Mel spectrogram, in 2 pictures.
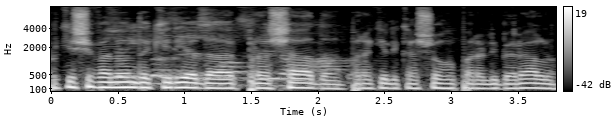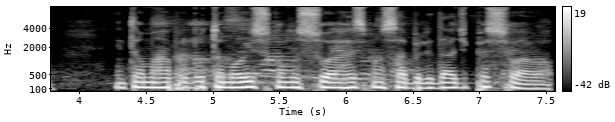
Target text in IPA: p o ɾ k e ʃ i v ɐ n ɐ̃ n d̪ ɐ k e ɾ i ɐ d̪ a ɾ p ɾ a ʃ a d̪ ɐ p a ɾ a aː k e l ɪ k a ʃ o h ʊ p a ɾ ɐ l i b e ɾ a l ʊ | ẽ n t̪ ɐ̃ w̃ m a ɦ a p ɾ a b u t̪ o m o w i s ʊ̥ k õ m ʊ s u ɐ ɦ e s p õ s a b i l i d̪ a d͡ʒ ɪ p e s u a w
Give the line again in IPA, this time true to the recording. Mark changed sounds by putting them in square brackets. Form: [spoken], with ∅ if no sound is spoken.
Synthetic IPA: p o ɾ k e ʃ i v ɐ n ɐ̃ n d̪ ɐ k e ɾ i ɐ d̪ a ɾ p ɾ a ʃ a d̪ ɐ p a ɾ [ɐ] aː k e l ɪ k a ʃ o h ʊ p a ɾ ɐ l i b e ɾ a l ʊ | ẽ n t̪ ɐ̃ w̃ m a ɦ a p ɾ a b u t̪ o m o w i s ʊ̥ k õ m ʊ s u ɐ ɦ e s p õ s a b i l i d̪ a d͡ʒ ɪ p e s u a w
